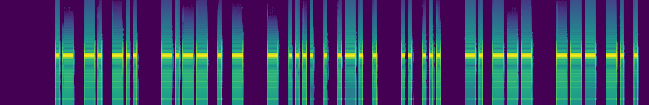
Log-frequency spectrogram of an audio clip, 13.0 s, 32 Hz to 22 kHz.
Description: Morse code, heard as a keyed tone, about 17 wpm, 700 Hz. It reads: AND YET THERE IS NO ONE
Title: Sentences from Top 1000 Words 17wpm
